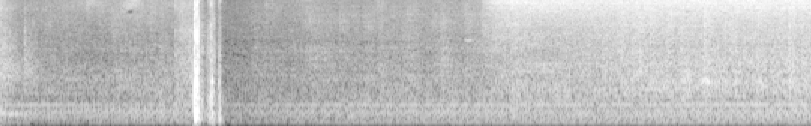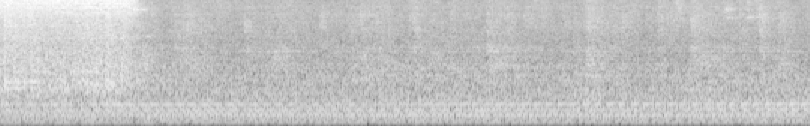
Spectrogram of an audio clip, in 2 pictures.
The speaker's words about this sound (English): Excuse the washing machine.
